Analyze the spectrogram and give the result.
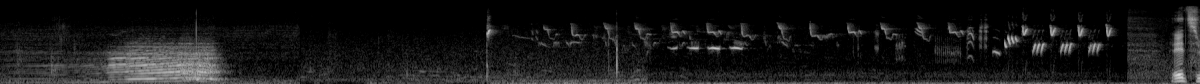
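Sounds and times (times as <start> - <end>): songbird chirping: 4.4 - 11.3.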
